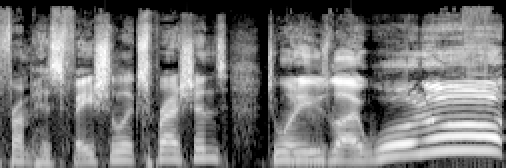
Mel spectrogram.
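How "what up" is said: very high-pitched and loud. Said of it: "trying to drop the [name] bass in his voice".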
